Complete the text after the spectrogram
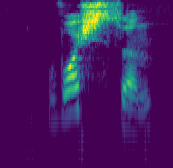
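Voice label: "восьсӧн", Komi, female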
